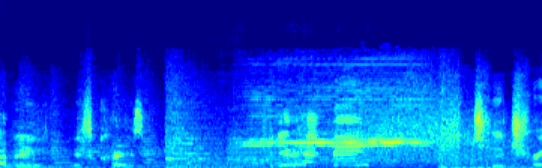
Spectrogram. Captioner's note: horns honking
